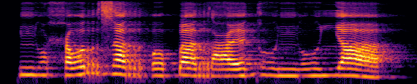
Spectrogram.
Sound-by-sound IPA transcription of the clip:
ɲɔ̤ħɔrzarʔɔ ɓarʕɛɡʱɔ̤ ɲɔ̤ ʎa

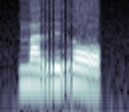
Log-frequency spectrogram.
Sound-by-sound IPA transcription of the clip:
marɨrɔ

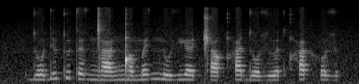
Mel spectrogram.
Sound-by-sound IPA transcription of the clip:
dodetʷʌtʌz ŋ͡ǀa ŋ͡ǃʌmɛz nuz jɛǁaqʰe dozludqʰexhoz

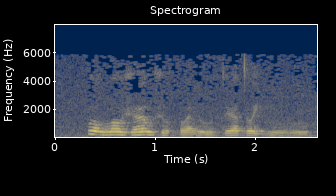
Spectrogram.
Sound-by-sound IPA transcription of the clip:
kuː˥˧lˠβoː˥˧ʒœː˧˥˧wʃu˧˩˧ ho˩˧ɐ̯ðuː˧˩˧tø˧˥˧ɐ̯to˥˧ɐ̯ ʎuː˧˩˧

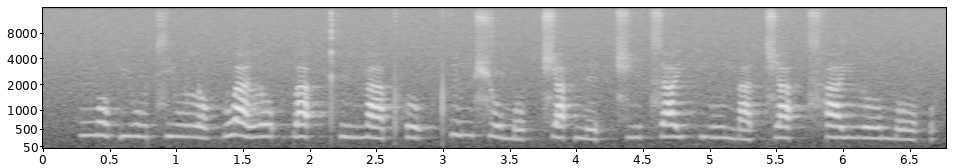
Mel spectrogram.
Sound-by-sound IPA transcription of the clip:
ŋo˦ʔju˧t͡sju˧ lɔ˨k̚lwa˥˧ lo˦ʔba˦ʔkʰĩ˧ ŋa˥˧pʰo˦ʔ pʰĩ˦m ɕo˥˧mo˨ʔ t͡ɕa˦ʔ n̪e˨ʔ t͡ɕi˧t͡sa˦j kju˧ n̪a˨t̚ɕa˦ʔt͡sʰa˦j lo˧mo˨ʔ

